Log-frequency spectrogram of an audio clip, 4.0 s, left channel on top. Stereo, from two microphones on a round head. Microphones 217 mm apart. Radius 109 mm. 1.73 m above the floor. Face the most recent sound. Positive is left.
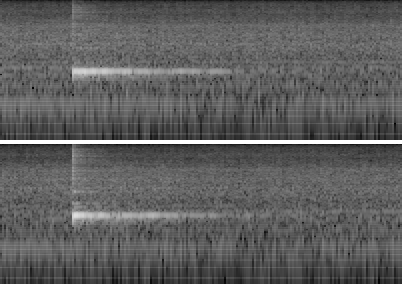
turn(degrees=-30)  # may be behind; listen again after turning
